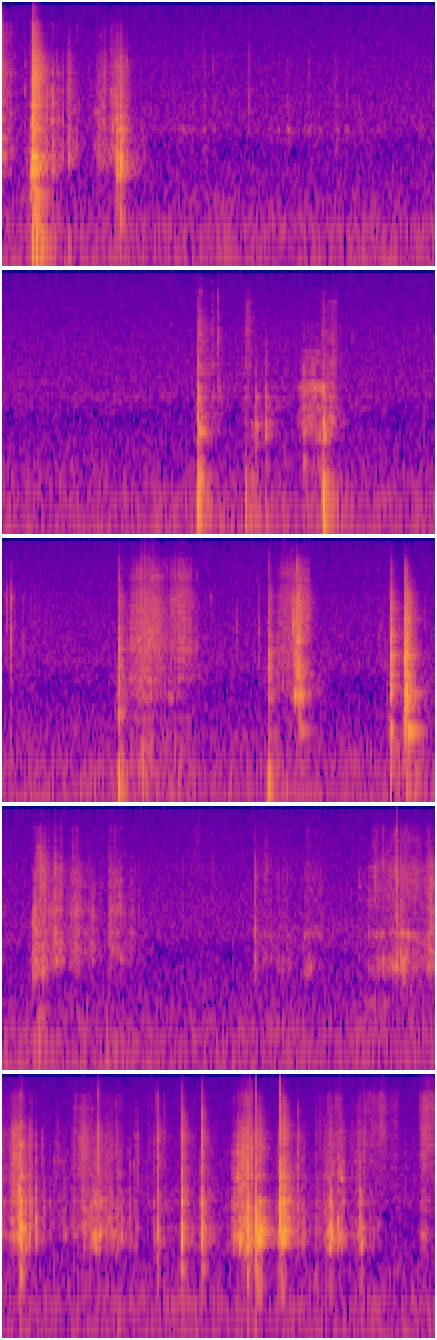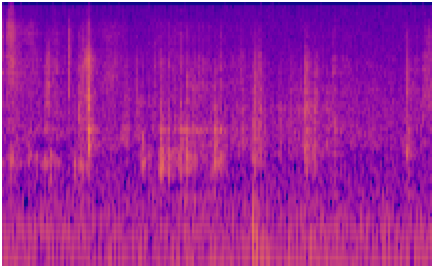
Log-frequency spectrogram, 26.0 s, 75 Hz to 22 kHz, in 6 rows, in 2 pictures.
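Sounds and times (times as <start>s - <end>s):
toilet brush clattering in caddy: 22.3s - 25.0s.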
